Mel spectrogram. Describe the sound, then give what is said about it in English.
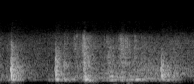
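A front door being opened on a warm evening, a handful of wooden clunks and latch rattles spaced irregularly over a couple of seconds, with a faint low hum underneath. “You mind opening the front door”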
